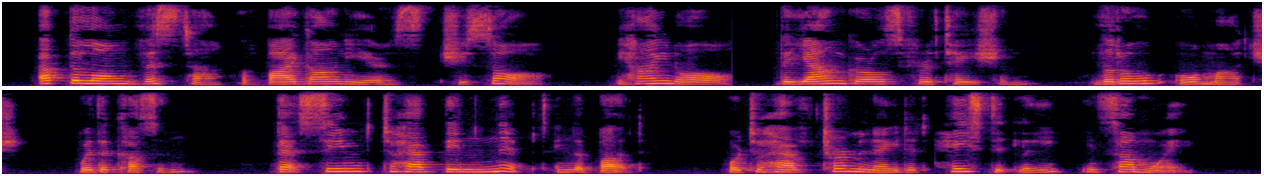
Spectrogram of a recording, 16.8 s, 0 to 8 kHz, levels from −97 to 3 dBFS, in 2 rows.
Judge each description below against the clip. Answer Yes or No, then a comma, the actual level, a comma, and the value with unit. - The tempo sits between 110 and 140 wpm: Yes, slow, 135 wpm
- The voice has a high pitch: Yes, high, 220 Hz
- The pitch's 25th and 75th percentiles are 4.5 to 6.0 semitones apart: No, average, 3.2 semitones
